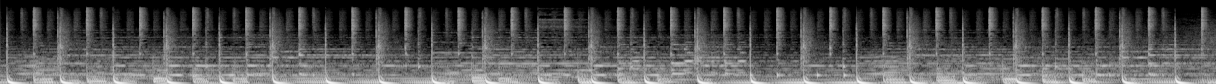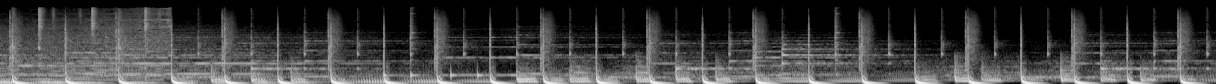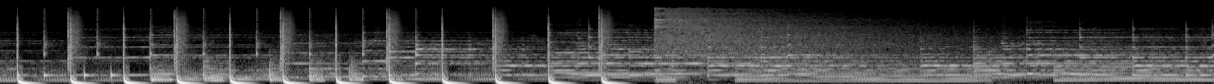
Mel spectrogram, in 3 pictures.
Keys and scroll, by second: 1.0 Escape, 12.2 r, 18.6 Escape, 21.1 g, 21.5 y, 25.1 Escape, 26.1 r, 27.1 Escape.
